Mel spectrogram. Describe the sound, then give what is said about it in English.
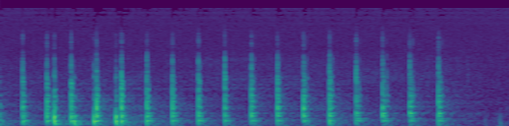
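Hammering on a roof: around seventeen sharp, evenly spaced blows in a brisk, steady rhythm, each a hard percussive thud that fades quickly, with no voices. “Somebody start hammering on the roof.”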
